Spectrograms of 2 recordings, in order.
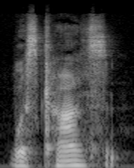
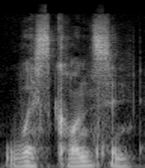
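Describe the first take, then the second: First: It is said in an American accent. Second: It is said in a Scottish accent. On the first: The speaker calls it right. "it just sounds so much better in an American accent" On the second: The speaker calls it wrong. "in a Scottish accent, it just sounds completely wrong"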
